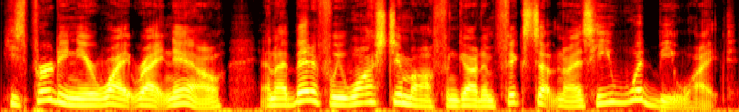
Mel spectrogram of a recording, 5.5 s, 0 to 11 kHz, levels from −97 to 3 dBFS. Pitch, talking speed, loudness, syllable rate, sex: 155 Hz, 260 wpm, -16 LUFS, 5.4 syllables/s, male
